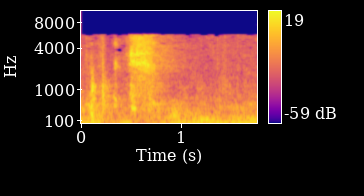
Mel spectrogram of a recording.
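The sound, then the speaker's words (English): A single sharp sneeze bursts out during a legislative committee public hearing, a quick breathy explosion that cuts off abruptly, followed by quiet background noise. “Excuse me. Bless you.”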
